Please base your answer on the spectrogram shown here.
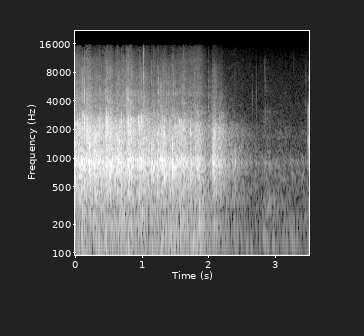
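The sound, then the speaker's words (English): Audience applause for a graduate: steady, fairly loud clapping for about two seconds, then it thins out and fades into near quiet. “I mean, give Colton a hand, right?”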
